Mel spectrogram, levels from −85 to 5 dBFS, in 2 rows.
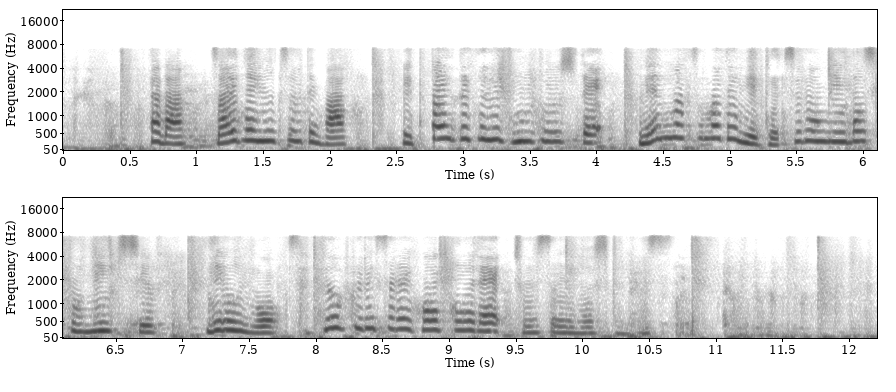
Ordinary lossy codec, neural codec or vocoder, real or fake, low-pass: none; codec, 16 kHz, 1 kbps, FreqCodec, smaller model; fake; 7.2 kHz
